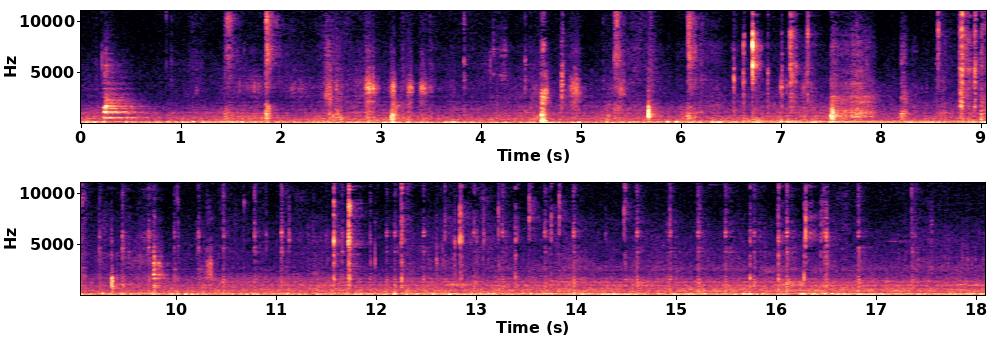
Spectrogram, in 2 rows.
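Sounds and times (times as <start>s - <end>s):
small metal parts clicking: 6.5s - 7.4s, 8.6s - 18.0s.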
